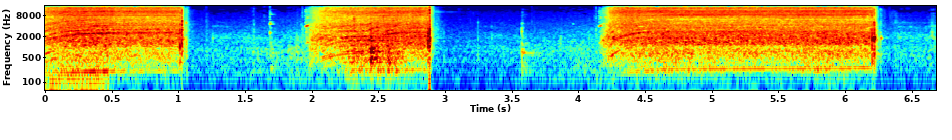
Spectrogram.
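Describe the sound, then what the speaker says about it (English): A power drill pre-drills pine boards for a pig pen gate held with a clamp, running in three loud, steady bursts of whirring with short quiet gaps between them. "Just gotta pre-drill."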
